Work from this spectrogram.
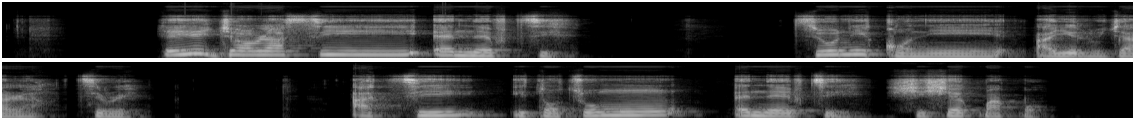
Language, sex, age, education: Yoruba, female, 46-60, tertiary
